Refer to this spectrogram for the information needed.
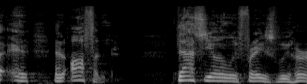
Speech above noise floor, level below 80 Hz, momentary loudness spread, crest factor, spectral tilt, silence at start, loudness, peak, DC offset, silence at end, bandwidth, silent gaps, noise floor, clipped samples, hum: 30 dB; -72 dBFS; 9 LU; 18 dB; -3.5 dB/octave; 0 s; -32 LUFS; -14 dBFS; under 0.1%; 0 s; 16.5 kHz; none; -63 dBFS; under 0.1%; none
